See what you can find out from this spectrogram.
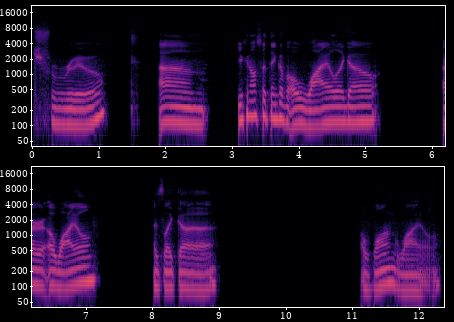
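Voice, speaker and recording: A man streaming casual live commentary, thinking aloud in a halting way and repeating phrases as he reasons. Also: fairly low pitch, steady tone, fairly bright tone, a little hiss or hum. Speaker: streamer hosting a cutscene watch party. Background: game music behind the voice.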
